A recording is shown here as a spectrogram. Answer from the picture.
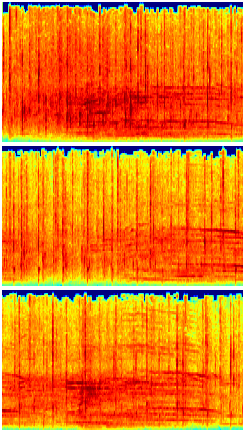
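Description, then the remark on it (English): A crowd claps steadily for about ten seconds in honour of Bhaktivinoda Thakur, dense applause with scattered cheers and raised voices mixed in throughout. “So we should also applaud him.”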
